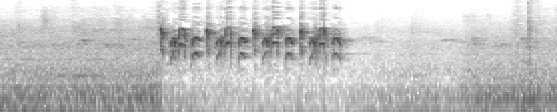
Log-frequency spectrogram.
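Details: Fired-up Sooty-headed bulbul provoking other bulbuls to answer, giving a quick chattering burst of about ten bright, rapidly repeated notes lasting just over a second, then near silence.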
